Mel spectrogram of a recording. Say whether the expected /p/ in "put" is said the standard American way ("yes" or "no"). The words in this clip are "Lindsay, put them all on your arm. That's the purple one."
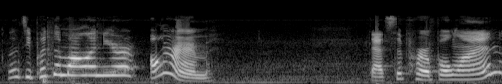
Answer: yes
